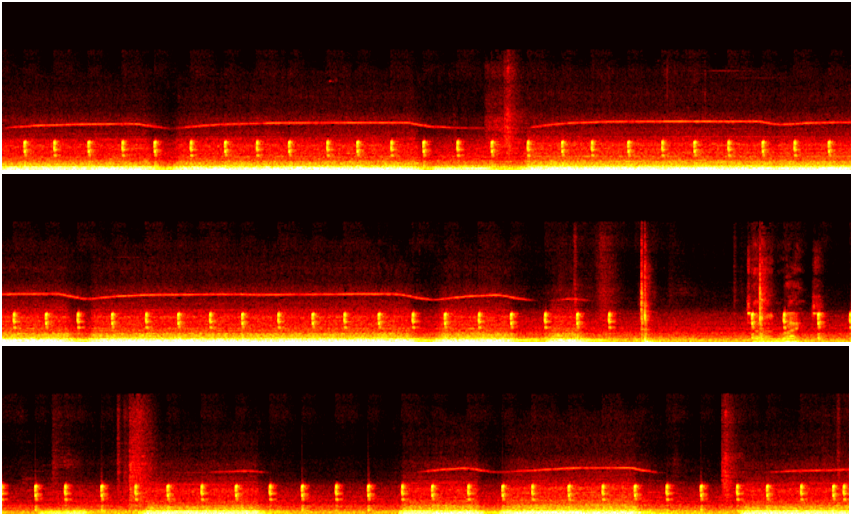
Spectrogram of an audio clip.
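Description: A diesel truck engine drones while cruising on a road.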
